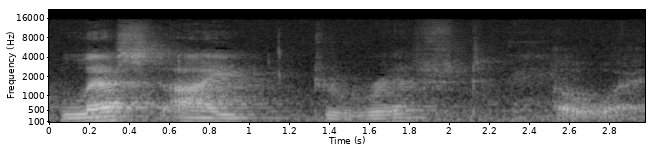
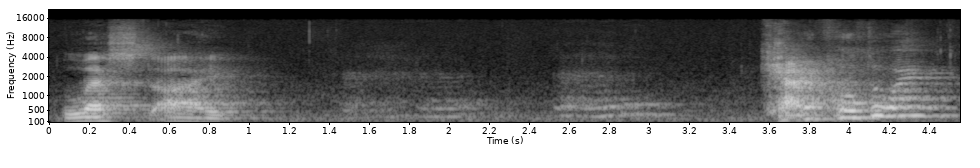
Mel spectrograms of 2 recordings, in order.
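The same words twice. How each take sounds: First: Very slow, softening and falling; drawn-out, fading at the end; slow drifting delivery. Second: Exaggerated disbelief, pitched very high; mock incredulous question. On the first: Shown as a demonstration. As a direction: let the words drift gently away. Correct wording, voiced as gradual drifting. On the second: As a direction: launch it suddenly, voice leaping up. Mock misreading set against drift.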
